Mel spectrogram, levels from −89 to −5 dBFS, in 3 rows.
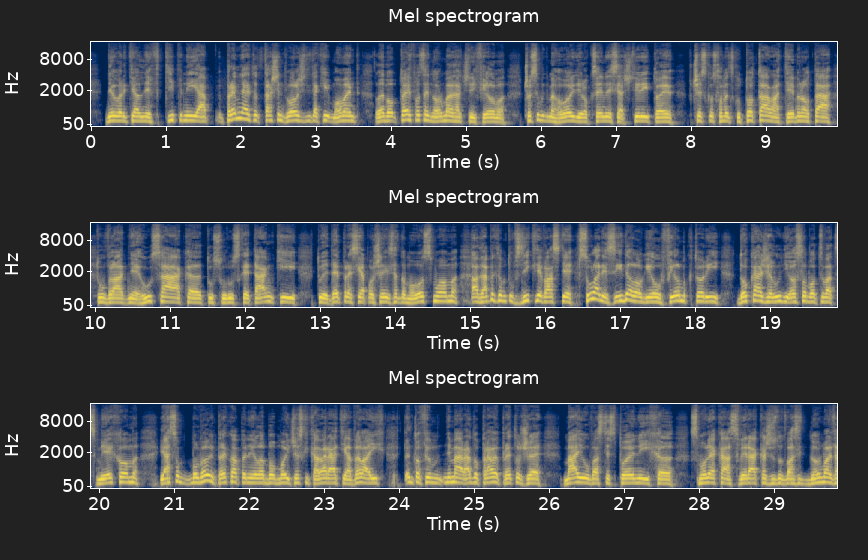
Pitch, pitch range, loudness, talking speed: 155 Hz, 145-170 Hz, -15 LUFS, 175 wpm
